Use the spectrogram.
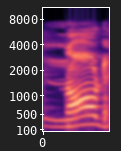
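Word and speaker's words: gnawed: अब च्यूज है, नॉड है, यहां पे जी साइलेंट होता है।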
